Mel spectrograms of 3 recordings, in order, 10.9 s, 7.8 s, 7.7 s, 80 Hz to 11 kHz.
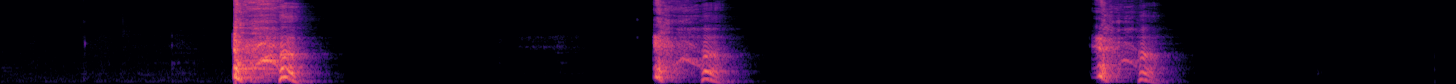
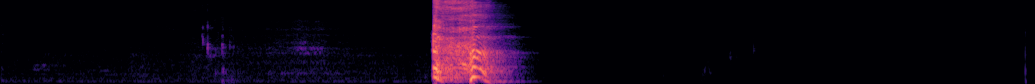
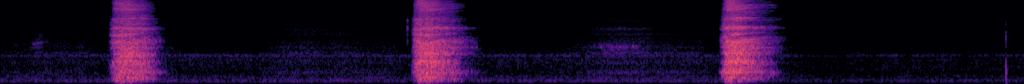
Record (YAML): three_cough_length: 10.9 s
three_cough_amplitude: 32768
three_cough_signal_mean_std_ratio: 0.23
cough_length: 7.8 s
cough_amplitude: 32768
cough_signal_mean_std_ratio: 0.17
exhalation_length: 7.7 s
exhalation_amplitude: 14218
exhalation_signal_mean_std_ratio: 0.28
survey_phase: beta (2021-08-13 to 2022-03-07)
age: 45-64
gender: Male
wearing_mask: 'Yes'
symptom_none: true
smoker_status: Never smoked
respiratory_condition_asthma: false
respiratory_condition_other: false
recruitment_source: Test and Trace
submission_delay: 2 days
covid_test_result: Positive
covid_test_method: ePCR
